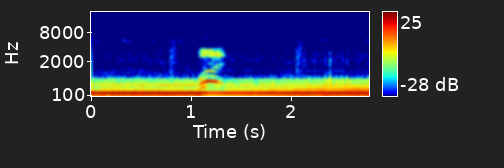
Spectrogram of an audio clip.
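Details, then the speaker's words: Honda S2000 idling with exhaust open at the test pipe during ASM titanium exhaust install, test pipe bolts damaged: steady deep droning idle with raw, flatulent exhaust note and buzzy body rattles throughout the car. "this is open test pipe sounds like a bunch of farts oh my God everything is rattling in my car"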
